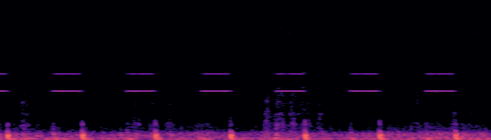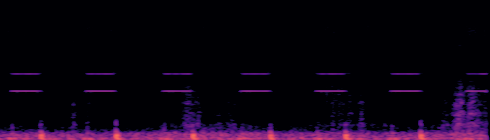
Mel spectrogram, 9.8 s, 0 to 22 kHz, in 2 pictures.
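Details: Steady, regular low heartbeat thumps at about 80 beats a minute with an ECG monitor beep on each beat; normal heart sounds.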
